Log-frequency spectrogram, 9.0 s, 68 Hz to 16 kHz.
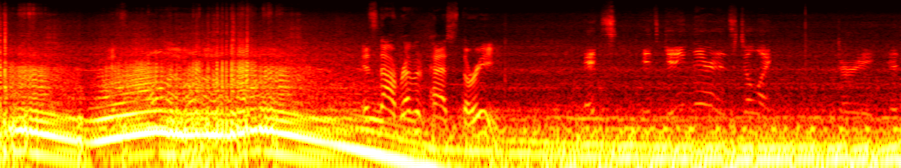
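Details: Lexus SC300 that sat since October on old gas, with a rough idle and misfire: revs climb and sag unevenly, won't pull past about 3000 rpm, then fall back to a rough, uneven idle.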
